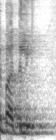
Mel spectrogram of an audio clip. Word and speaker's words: बदली: यहाँ पे आंसर दिया गया है, यहाँ पे बदली का स्पेलिंग थोड़ा गलत लिखा गया है, BADLI, ओके, इसको हम बोलेंगे बदली।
